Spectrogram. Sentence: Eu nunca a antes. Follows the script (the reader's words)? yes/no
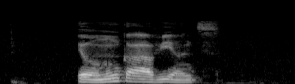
no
